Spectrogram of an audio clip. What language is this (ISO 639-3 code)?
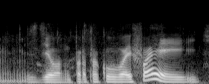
rus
